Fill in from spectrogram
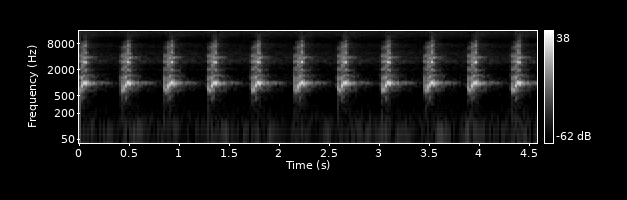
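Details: White-breasted waterhen calling in daytime, used as a decoy sound for luring: a clean series of short, harsh, honking notes repeated steadily about every 0.4 seconds, eleven in a row, with no other sounds.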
